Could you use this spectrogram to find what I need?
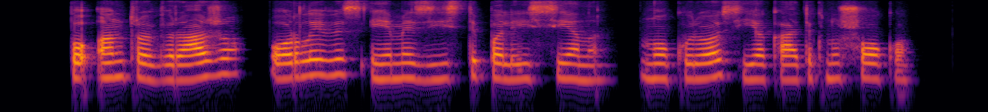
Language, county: Lithuanian, Utena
